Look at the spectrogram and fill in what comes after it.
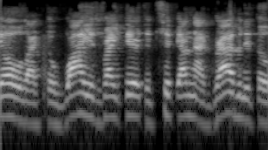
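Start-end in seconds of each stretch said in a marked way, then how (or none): none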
